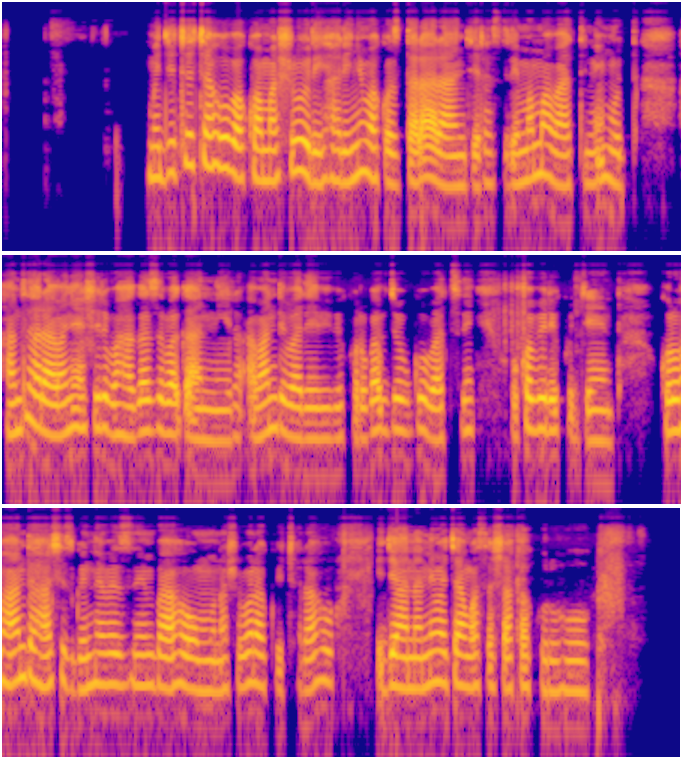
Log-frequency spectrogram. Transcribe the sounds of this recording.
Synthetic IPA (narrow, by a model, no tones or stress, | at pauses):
muɟit͡ʃe̞t͡ʃahuβakwamaʃuːɾiɦaɾiːɲuβako̞zitaɾa̰ɾaːɲɟiɾaziɾimamaβaːtiniŋhutḁhaːnzehaɾaaβaɲe̞ʃuːɾiβaɦaɡaze̞βaɡa̰ːniːɾa̰ʔa̰βaːndiβaɾeːβiβiko̞ɾɡwabjuːb̚ɡuːβat͡sikuko̞βiɾikuɟe̞ːndakuɾuɦaːnde̞ɦaʃizɡwiːn̥he̞βe̞ziːmbaɦo̞umuːnaʃo̞βo̞ɾakwiːt͡ʃaɾaɦo̞iɟaananiwet͡ʃaːŋɡwasiaʃaːkakuɾuɦuːkḁ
